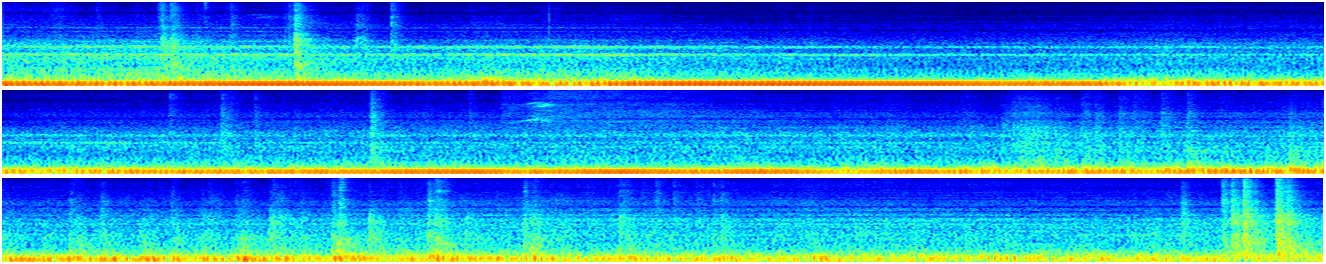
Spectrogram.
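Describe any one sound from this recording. A long freight train's wagons clatter and rumble over the rails.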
